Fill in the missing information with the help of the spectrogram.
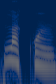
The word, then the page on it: lakuan: Mixtec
